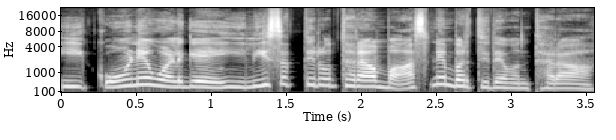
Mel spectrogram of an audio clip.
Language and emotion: Kannada, disgusted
